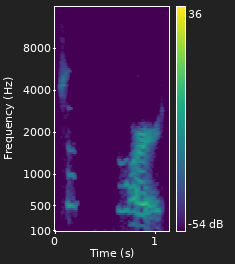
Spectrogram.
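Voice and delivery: holding back tears. Real, not acted. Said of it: "I'm trying to, like, not cry".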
